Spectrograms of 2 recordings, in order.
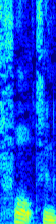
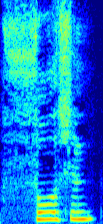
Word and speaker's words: Fulton: And make change First of all, it's Fulton County, okay? It's not Fool. Fool Fool-shun Fool-shun County?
